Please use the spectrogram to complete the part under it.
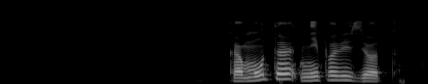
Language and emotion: Russian, neutral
